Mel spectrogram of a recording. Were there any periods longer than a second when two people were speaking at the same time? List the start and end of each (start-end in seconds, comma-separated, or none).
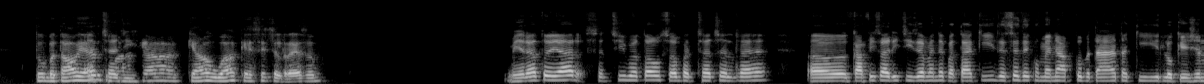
none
